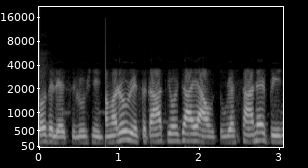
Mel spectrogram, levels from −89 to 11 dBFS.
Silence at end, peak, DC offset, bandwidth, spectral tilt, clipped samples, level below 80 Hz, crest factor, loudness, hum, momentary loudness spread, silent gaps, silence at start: 0 s; -16 dBFS; under 0.1%; 8.6 kHz; -6.5 dB/octave; under 0.1%; -78 dBFS; 12 dB; -28 LUFS; none; 7 LU; none; 0 s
